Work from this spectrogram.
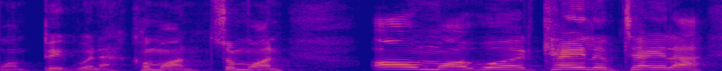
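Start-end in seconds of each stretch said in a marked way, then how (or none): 1.9-3.5 higher and louder, caught by surprise; stunned exclamation. Real, not acted. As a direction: gasp it out at the shock goal. Stunned by a goal.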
